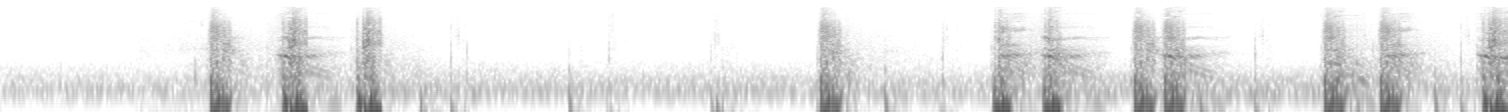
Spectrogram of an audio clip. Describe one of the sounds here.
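Bare fists land heavy punches on a body.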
